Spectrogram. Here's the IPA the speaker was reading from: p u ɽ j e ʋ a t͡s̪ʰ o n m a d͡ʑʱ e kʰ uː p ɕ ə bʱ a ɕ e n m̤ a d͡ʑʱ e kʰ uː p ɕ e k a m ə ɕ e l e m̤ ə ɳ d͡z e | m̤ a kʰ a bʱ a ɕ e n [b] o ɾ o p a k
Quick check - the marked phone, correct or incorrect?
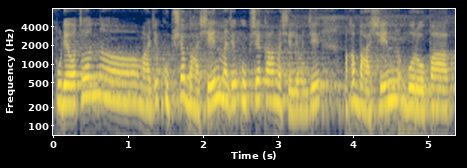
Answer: correct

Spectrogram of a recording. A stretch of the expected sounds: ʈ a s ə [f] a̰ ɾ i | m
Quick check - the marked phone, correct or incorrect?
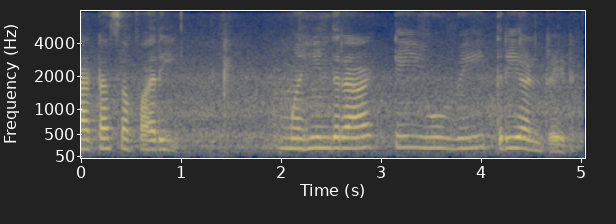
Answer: correct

